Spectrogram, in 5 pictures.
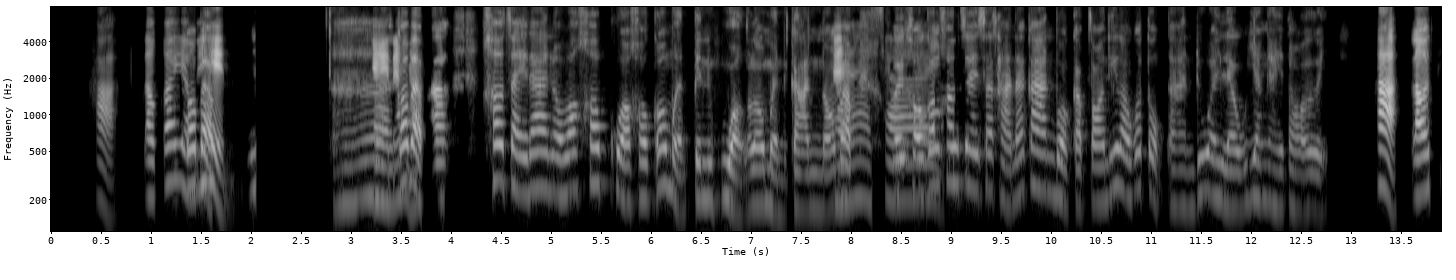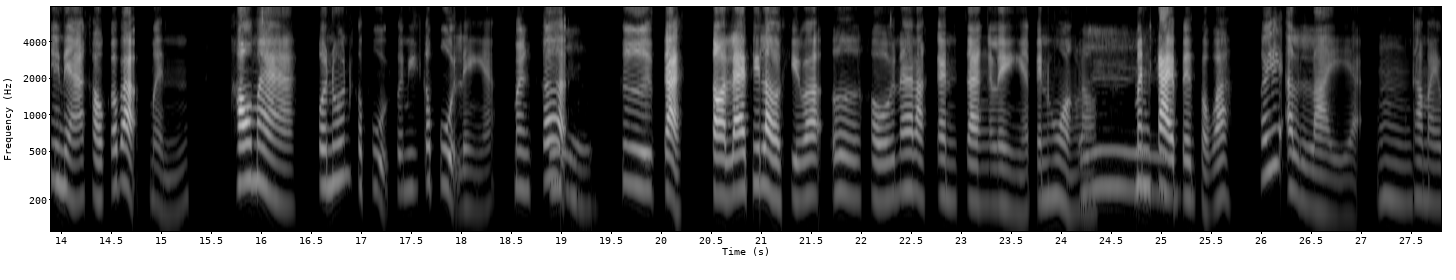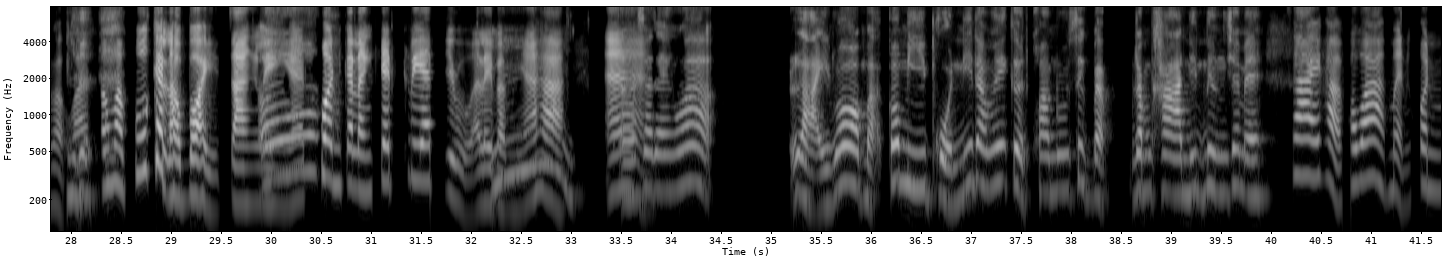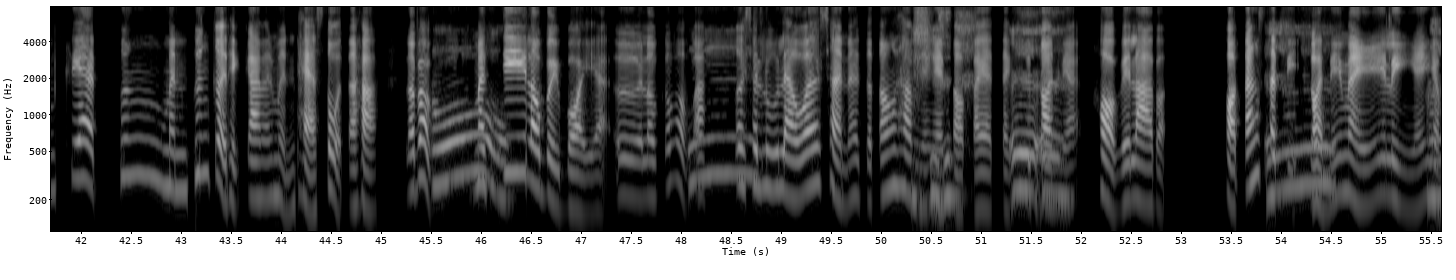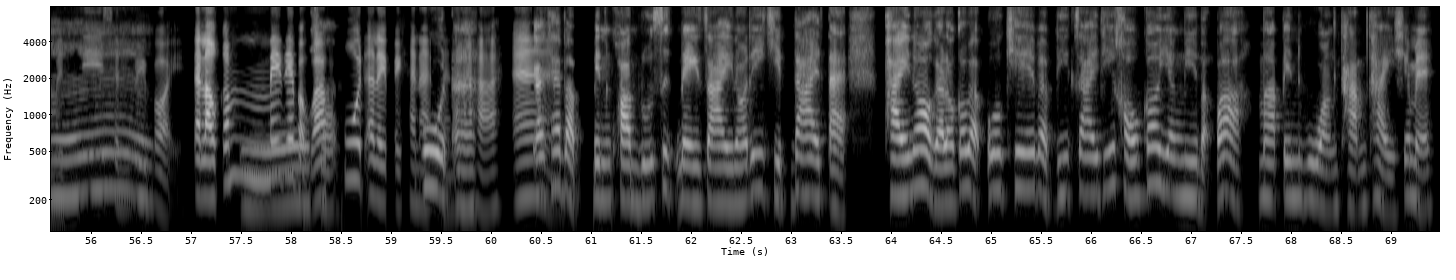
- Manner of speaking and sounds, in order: other background noise; other noise; tapping; chuckle; chuckle
- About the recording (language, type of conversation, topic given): Thai, podcast, ความทรงจำในครอบครัวที่ทำให้คุณรู้สึกอบอุ่นใจที่สุดคืออะไร?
